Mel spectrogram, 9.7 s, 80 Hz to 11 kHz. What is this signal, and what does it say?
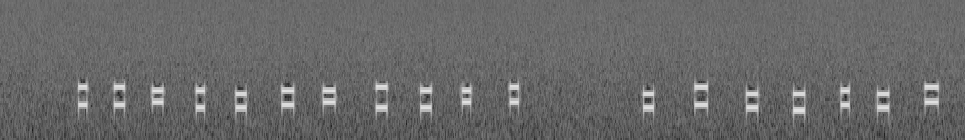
DTMF, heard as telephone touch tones, dialled by hand, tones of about 110 ms. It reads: 9905480650# 494184#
